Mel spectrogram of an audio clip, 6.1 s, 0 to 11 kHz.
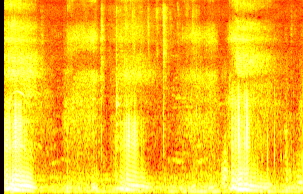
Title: my baby roncando 💤. Zoe is snoring 2/9/17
